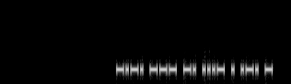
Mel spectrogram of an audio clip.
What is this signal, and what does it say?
Morse code, heard as a keyed tone, about 52 wpm, 700 Hz. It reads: CONVERT
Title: Seven Letter Words - 50wpm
